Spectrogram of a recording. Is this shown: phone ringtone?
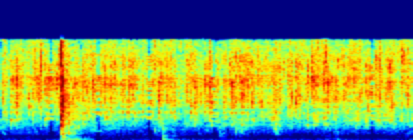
no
